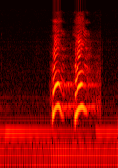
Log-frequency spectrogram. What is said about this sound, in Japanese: と子犬は吠えましたそれを聞いて子ガモは言いましたわあなんて素敵な声なんだろう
